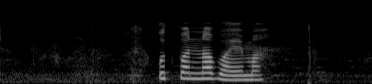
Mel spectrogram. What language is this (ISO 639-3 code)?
nep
